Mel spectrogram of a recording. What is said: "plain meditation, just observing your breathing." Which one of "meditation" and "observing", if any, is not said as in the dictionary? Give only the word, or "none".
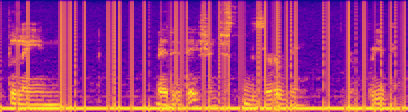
observing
